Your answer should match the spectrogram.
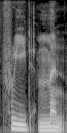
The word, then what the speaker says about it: Friedman: And this is what I love about Kevin Freeman is that he, sorry, I should say it properly, Friedman, not Freeman, because they sound very similar.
